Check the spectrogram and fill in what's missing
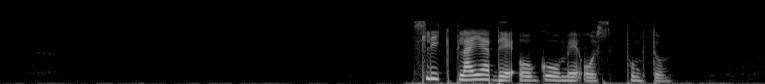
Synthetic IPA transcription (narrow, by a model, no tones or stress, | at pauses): sliːkpʰlæɪəd̪eːʔoːɡoːmḛːʔɔspʰʊŋkt̪ʊm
